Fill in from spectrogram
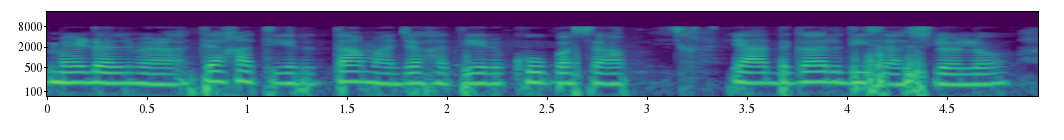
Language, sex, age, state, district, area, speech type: Goan Konkani, female, 18-30, Goa, Pernem, rural, spontaneous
